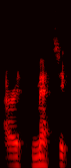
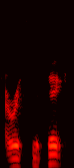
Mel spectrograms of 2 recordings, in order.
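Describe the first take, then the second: First: The stress falls on the 'met' syllable. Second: The stress falls away from the 'met' syllable. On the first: "with a stress on the met" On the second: "rather than"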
